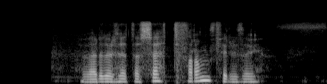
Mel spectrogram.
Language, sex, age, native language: Icelandic, male, 20-29, Icelandic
